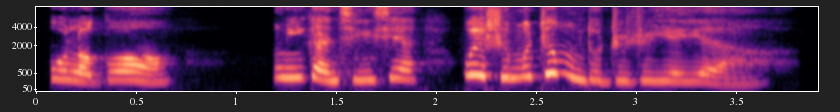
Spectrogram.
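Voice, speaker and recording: A woman's voice: high voice, lively intonation, normal speed, a little mellow, no room sound, studio quality. A woman voicing a nineteen-year-old girl who dotes on her lover and teases him in a sweetly demanding way. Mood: teasing. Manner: teasing, clingy, sweetly demanding. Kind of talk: audio drama acting.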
